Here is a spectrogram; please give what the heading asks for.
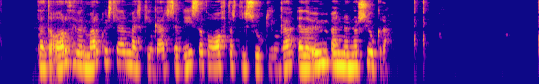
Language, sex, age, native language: Icelandic, female, 30-39, Icelandic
